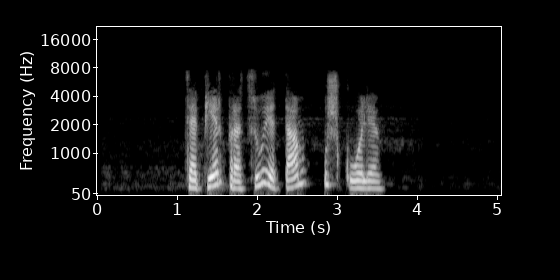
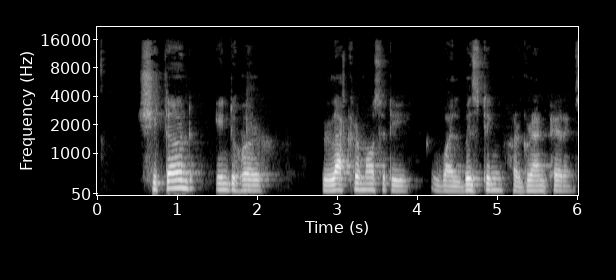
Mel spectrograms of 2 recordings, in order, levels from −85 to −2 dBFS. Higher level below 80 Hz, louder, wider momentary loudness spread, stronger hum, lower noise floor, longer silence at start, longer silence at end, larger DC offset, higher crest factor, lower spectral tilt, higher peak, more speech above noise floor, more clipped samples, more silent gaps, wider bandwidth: about the same, -64 dBFS vs -62 dBFS; about the same, -18 LUFS vs -19 LUFS; about the same, 12 LU vs 11 LU; neither; first, -79 dBFS vs -70 dBFS; first, 1.1 s vs 0.55 s; first, 1.5 s vs 0 s; neither; about the same, 18 dB vs 18 dB; about the same, -6.5 dB/octave vs -6.5 dB/octave; about the same, -2 dBFS vs -2 dBFS; first, 62 dB vs 52 dB; neither; neither; second, 7.4 kHz vs 16 kHz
